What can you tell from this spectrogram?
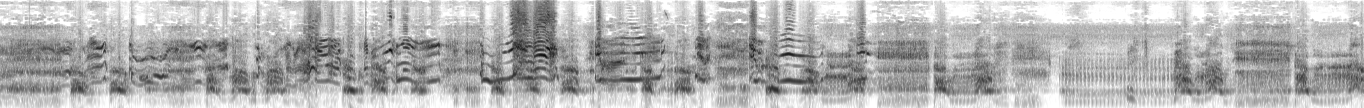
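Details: Angry dog barking loudly in rapid, irregular bursts of harsh barks and yips, with short whining notes mixed in and few pauses.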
